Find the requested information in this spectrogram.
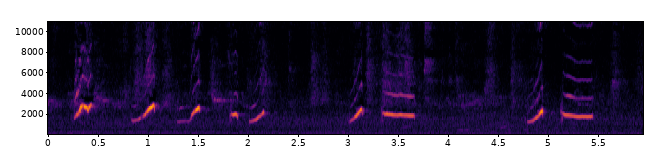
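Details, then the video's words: Cockatiel kept at a pet shop in Konya, Turkey, whistling clear rising slurred notes in quick pairs and groups, some ending in a held flat tone, with pauses between phrases over a faint steady hum. "Konuşan sultan papagani"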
